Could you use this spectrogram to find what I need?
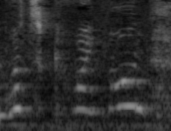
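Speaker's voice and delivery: very high, squeaky alarm; agitated onlooker. Acted. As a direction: ask it in a high-pitched panic. Worried crowd grows agitated.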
